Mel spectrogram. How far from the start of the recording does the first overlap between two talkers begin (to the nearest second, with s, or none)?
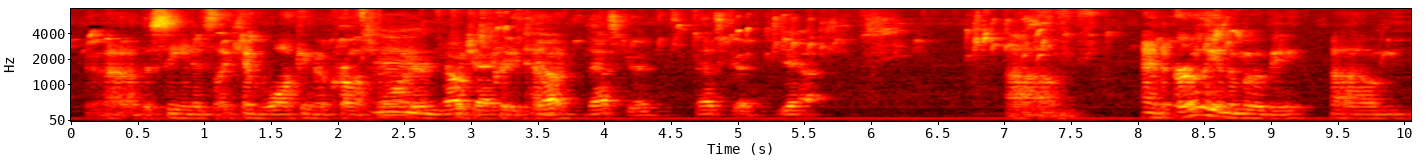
2 s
